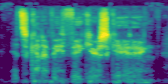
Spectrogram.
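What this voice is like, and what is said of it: Whispering. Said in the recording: “You guys are whispering? I can't hear you.”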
